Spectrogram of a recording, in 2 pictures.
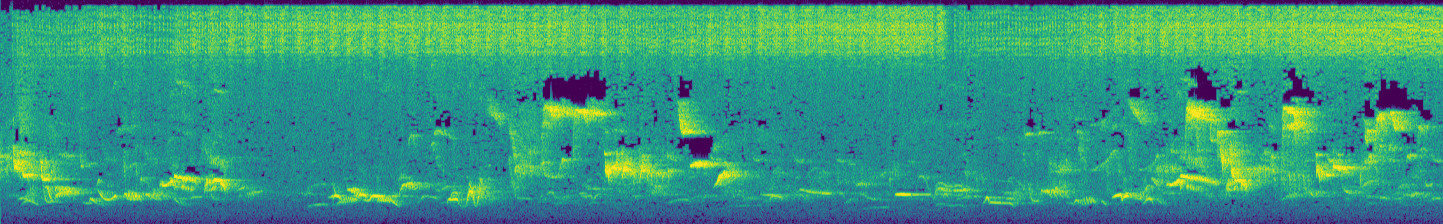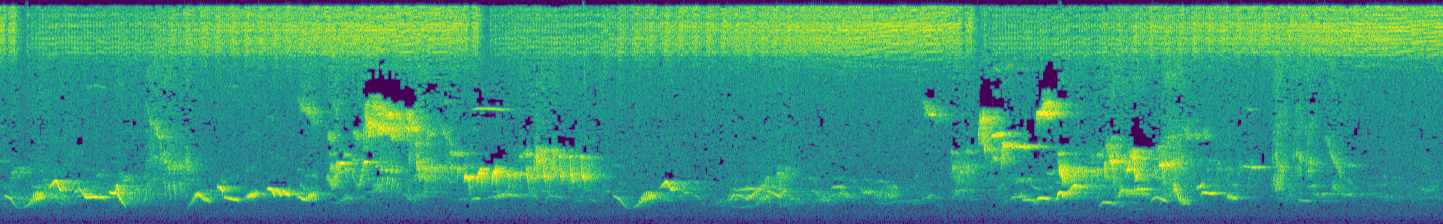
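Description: Wild birds singing and chirping, several at once, in a busy chorus of quick high rising and falling calls.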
